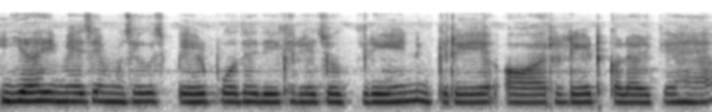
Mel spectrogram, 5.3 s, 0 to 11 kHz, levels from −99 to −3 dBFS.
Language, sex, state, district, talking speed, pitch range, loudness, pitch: Hindi, female, Chhattisgarh, Jashpur, 190 wpm, 200-215 Hz, -19 LUFS, 205 Hz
